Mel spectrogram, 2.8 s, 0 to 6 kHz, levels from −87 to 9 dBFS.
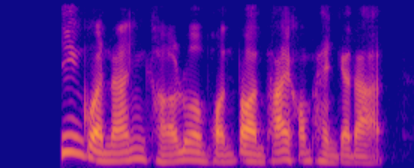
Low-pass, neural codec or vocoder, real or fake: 5.4 kHz; autoencoder, 48 kHz, 128 numbers a frame, DAC-VAE, trained on Japanese speech; fake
